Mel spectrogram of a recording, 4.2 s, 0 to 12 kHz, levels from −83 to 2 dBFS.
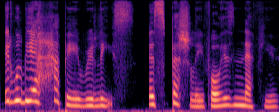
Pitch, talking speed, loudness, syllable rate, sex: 230 Hz, 130 wpm, -17 LUFS, 4.4 syllables/s, female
